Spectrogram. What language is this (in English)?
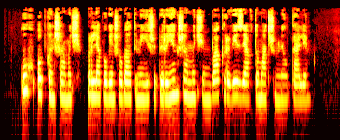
Mari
